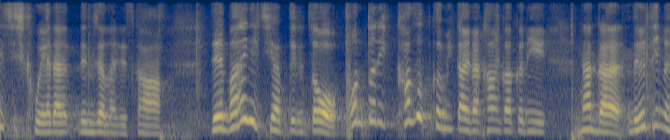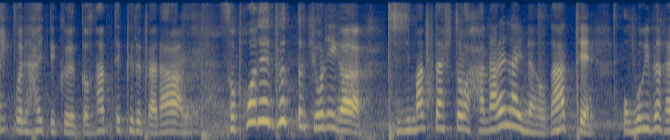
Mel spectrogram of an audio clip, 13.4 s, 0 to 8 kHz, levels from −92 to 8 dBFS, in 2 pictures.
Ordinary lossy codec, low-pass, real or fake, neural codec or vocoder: none; 7.2 kHz; fake; codec, 16 kHz, 0.8 kbps, ZipCodec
